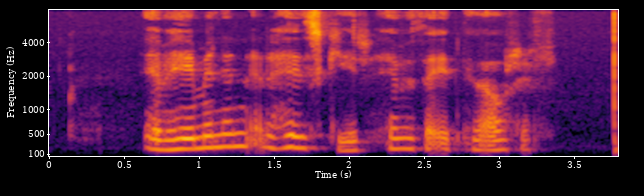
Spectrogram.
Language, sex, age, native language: Icelandic, female, 40-49, Icelandic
